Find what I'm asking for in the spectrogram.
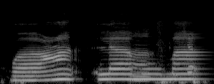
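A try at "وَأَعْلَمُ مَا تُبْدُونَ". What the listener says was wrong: dekat hamzah dengan ain tu. Kena jelas betul-betul dia punya bunyi hamzah dulu.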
